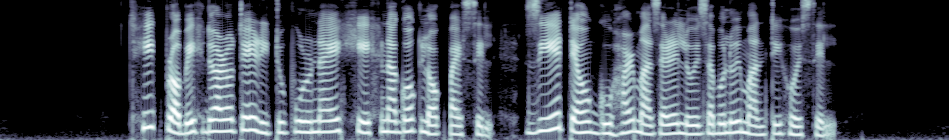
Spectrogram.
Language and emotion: Assamese, neutral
